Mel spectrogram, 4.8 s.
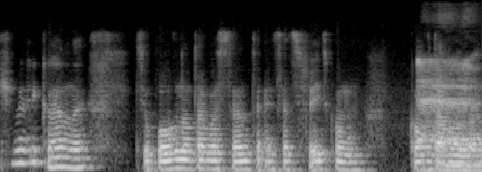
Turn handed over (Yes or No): No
